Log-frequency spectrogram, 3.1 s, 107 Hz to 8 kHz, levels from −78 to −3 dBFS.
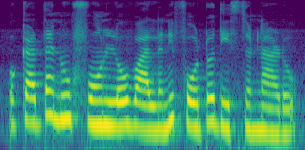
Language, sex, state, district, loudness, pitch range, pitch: Telugu, female, Telangana, Mahabubabad, -12 LUFS, 200-240 Hz, 220 Hz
